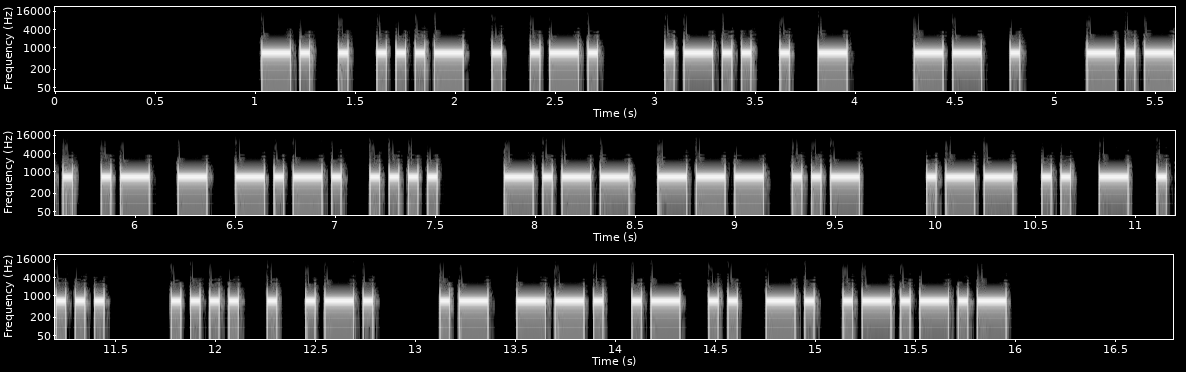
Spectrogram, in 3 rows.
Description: Morse code, heard as a keyed tone, about 25 wpm, 700 Hz. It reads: NEVER LET ME CATCH YOU WITH HER AGAIN.
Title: Sentences from Top 1500 Words 25wpm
